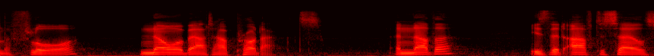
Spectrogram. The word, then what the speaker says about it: products: The wrong stress makes it hard to understand. So, conclusion, not conclusion. Products, not products.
